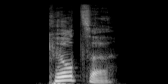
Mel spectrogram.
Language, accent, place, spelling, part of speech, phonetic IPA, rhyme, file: German, Germany, Berlin, kürze, verb, [ˈkʏʁt͡sə], -ʏʁt͡sə, De-kürze.ogg
- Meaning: inflection of kürzen: 1. first-person singular present 2. first/third-person singular subjunctive I 3. singular imperative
